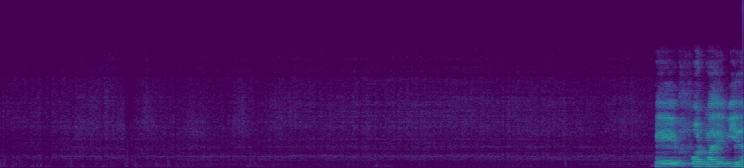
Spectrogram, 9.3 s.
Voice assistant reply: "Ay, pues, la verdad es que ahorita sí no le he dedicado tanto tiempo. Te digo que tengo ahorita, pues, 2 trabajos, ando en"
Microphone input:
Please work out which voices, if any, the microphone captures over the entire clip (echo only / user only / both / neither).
user only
